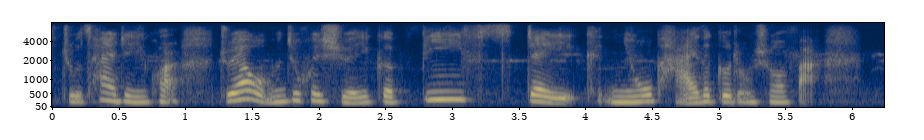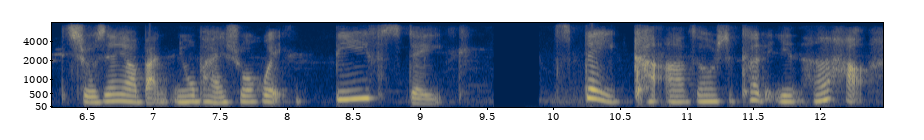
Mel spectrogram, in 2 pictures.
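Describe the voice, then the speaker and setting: A woman teaching an online English lesson, saying each English word slowly, repeating it, and praising her learners between items. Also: mid-range voice, a little mellow, slightly rough. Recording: dull lo-fi audio.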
